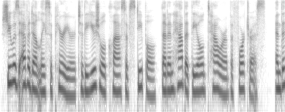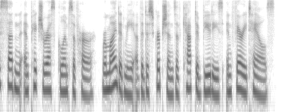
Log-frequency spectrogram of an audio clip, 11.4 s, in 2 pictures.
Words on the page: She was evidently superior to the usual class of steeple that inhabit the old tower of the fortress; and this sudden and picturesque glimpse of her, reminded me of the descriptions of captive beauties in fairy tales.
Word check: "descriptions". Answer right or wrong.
right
